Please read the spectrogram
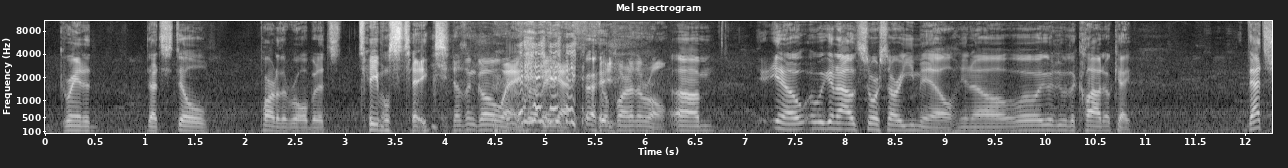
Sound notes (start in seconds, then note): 4.6 laughs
